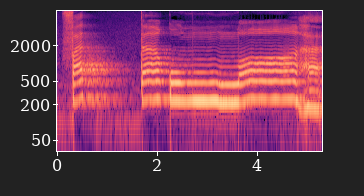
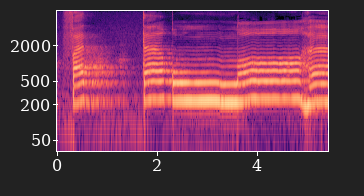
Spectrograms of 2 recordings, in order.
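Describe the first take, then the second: No difference in how they are said.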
